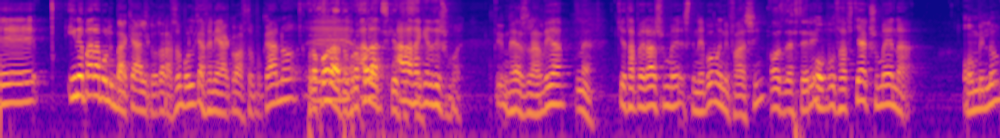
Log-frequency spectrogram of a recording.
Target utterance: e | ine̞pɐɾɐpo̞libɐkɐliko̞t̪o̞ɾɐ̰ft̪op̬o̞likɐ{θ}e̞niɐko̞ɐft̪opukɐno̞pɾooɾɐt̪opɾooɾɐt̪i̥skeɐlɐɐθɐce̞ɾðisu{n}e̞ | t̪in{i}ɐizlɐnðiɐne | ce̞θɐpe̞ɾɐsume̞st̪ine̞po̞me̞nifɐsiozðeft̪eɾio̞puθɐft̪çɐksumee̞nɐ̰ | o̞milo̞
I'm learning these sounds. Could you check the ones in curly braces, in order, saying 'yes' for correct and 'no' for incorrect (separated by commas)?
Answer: no, no, no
